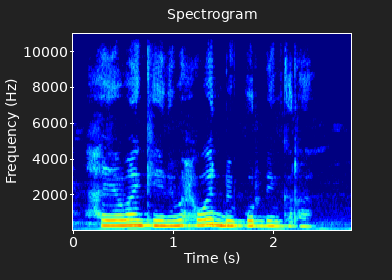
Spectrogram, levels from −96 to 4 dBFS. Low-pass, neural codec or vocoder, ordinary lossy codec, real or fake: none; none; none; real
